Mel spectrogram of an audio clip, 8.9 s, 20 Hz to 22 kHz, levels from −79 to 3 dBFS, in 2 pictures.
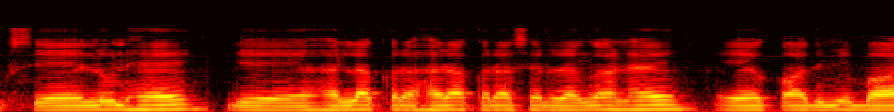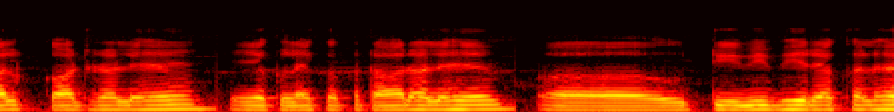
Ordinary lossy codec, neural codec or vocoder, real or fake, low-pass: none; none; real; none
